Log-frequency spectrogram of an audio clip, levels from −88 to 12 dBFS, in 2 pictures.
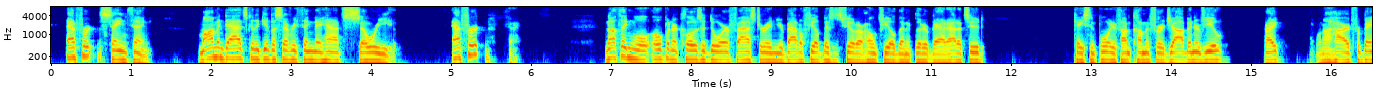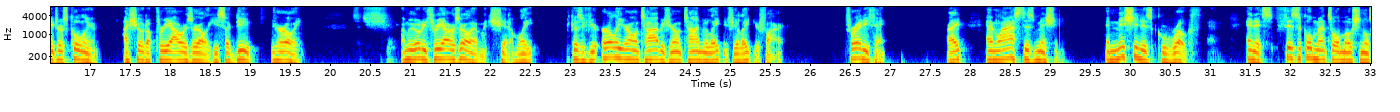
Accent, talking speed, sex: American, 210 wpm, male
